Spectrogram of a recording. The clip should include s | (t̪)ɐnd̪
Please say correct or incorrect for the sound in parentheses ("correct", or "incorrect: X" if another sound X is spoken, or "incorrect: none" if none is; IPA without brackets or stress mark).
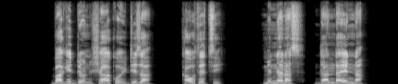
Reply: incorrect: d̪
